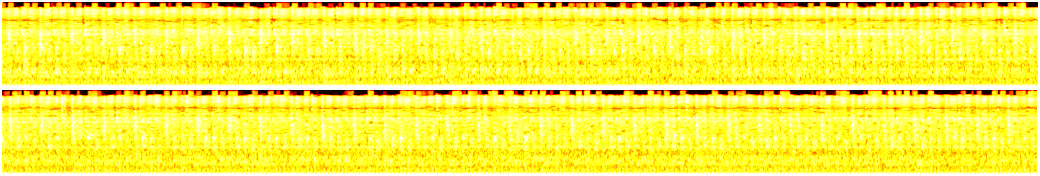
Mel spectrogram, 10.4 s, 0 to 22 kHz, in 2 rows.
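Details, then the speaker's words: Beta 38 diesel narrowboat engine after the belt was refitted, checking for an earlier tapping and rattling noise: steady, even idle with a smooth low thrum. No tapping or rattle; the noise has stopped. "Make sure it's all right down there. Yeah. No, that's all right. I'm going to put that other belt back on again and then try that. Noise has stopped now."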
